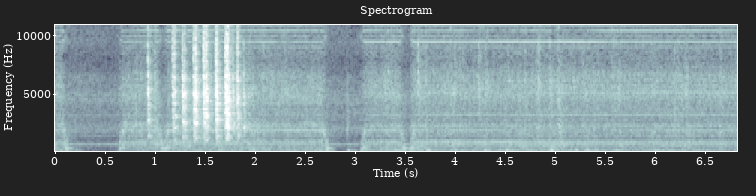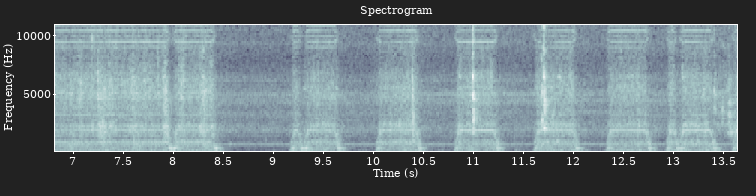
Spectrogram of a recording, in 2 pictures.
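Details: Bambu Lab X1 Carbon 3D printer, upside down: short squeaky chirps over the motor whir as the bed travels, slightly louder moving up. The belt rubs the edges of its tensioner roller; the squeak is fainter after soap lubrication.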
